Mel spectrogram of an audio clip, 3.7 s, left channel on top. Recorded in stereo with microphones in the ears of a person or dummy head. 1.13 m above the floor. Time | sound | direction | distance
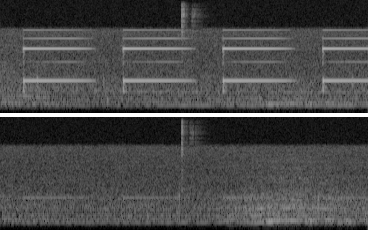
1.8 | scissors | 15° right (ahead or behind) | 1.3 m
